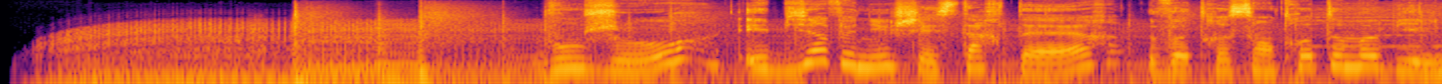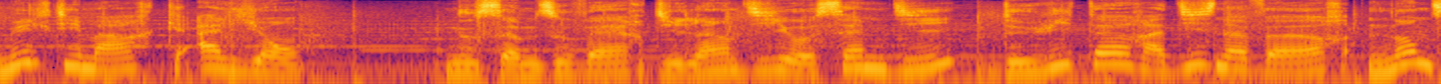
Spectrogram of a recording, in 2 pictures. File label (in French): REPONDEUR; STARTERRE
